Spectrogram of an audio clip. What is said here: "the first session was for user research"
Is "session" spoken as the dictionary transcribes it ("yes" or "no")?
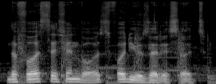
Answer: yes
